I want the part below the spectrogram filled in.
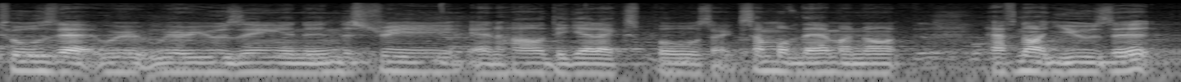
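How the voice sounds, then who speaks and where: Man, from Singapore, low voice, friendly, brief, hall reverb. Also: level tone, moderate pace. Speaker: interview guest, workshop leader. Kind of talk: casual conversational interview. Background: crowd chatter.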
